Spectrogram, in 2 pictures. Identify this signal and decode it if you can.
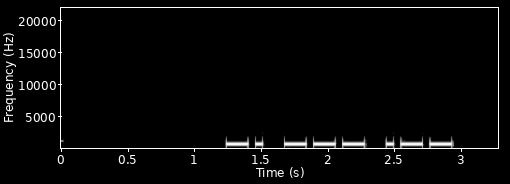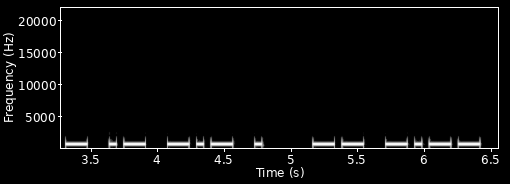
Morse code, heard as a keyed tone, about 22 wpm, 700 Hz. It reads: NOW TAKE MY
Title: Sentences from Top 1100 Words 22wpm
